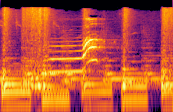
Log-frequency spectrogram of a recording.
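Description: Bouncy cartoon background music with a repeating bass beat. Over it comes one high, squeaky, meow-like cartoon cry that holds a note and then slides sharply up in pitch about a second in.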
